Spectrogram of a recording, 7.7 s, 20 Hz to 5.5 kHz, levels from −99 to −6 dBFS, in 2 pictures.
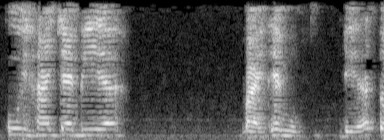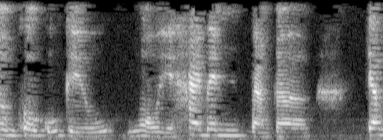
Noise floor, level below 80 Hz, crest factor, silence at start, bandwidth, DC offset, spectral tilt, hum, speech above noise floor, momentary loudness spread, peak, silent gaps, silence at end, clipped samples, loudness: -56 dBFS; -52 dBFS; 20 dB; 0.1 s; 5.4 kHz; under 0.1%; -2.5 dB/octave; none; 37 dB; 17 LU; 0 dBFS; none; 0 s; under 0.1%; -17 LUFS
